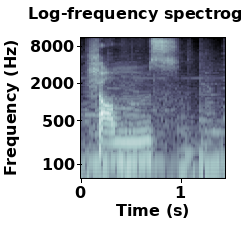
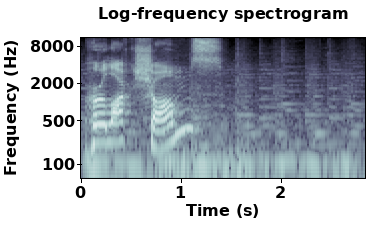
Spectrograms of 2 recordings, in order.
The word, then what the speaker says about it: Sholmes: Shoms is pronounced the same as Joms. Shoms. Herlock Shoms.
